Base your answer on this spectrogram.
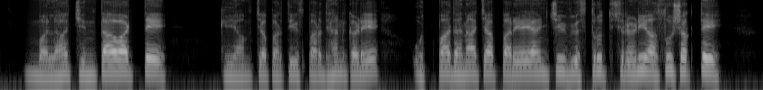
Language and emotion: Marathi, fearful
